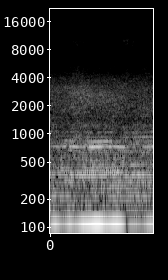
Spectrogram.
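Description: A steady low hum with faint, higher steady tones above it, swelling and easing slightly in level.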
